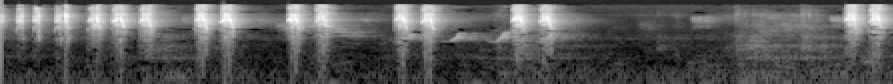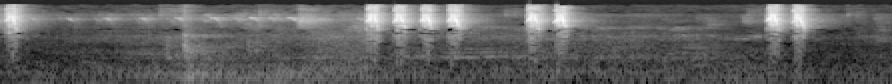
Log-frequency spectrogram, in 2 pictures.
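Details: Energetic male nuthatch: rapid strings of hard, high clicking notes in dense clusters, a pause with a faint thin tone, then more paired and tripled chips.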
